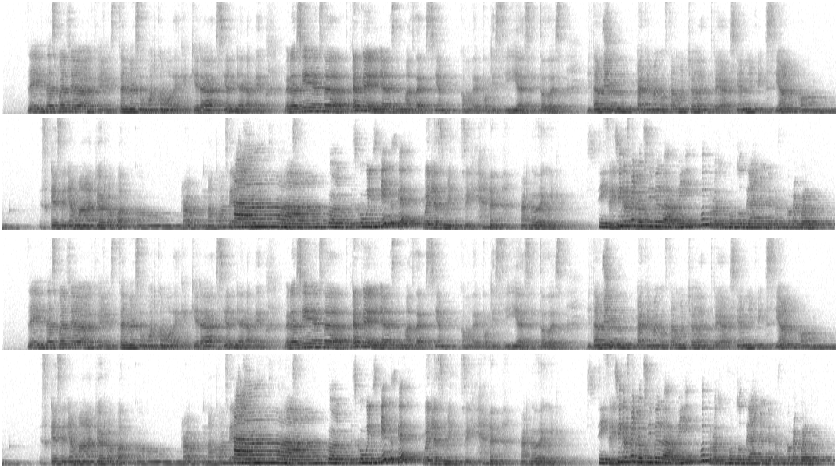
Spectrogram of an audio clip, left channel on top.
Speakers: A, in the centre; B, on the right.
A: Sí, después ya que esté en ese humor como de que quiera acción, ya la veo. Pero sí, esa, creo que ya hace más de acción, como de policías y todo eso. Y también
B: sí
A: la que me gusta mucho entre acción y ficción, con, es que se llama Yo Robot, con, Ro- no, ¿cómo se llama?
B: Ah,
A: Williams, algo así.
B: con, ¿es con Will Smith? ¿Es que es?
A: Will Smith, sí, <laughs> algo de Will.
B: Sí,
A: Sí,
B: sí,
A: que
B: creo
A: está
B: que yo
A: muy
B: sí
A: bueno.
B: me la vi. Uy, pero hace un montón de años, ya casi no recuerdo.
